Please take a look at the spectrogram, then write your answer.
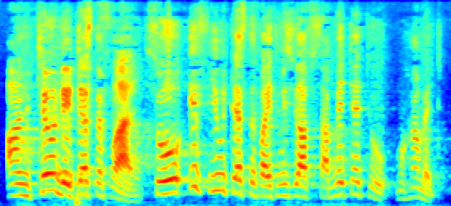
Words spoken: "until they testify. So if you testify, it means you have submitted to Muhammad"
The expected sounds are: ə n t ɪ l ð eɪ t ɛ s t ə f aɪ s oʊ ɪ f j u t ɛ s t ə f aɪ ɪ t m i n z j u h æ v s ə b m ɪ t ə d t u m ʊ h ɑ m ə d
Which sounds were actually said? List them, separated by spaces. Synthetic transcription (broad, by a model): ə n t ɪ l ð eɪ t ɛ s t ə f aɪ s oʊ ɪ f j u t ɛ s t ə f aɪ ɪ t m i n s j u h æ v s ə b m ɪ t ə d t u m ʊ h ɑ m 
